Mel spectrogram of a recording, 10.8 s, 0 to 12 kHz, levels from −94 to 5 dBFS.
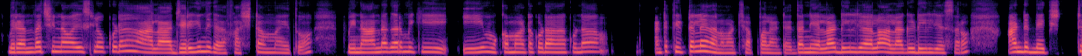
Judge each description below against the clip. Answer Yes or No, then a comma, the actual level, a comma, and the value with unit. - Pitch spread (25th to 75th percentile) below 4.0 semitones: Yes, narrow, 2.6 semitones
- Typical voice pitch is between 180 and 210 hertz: No, very high, 250 Hz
